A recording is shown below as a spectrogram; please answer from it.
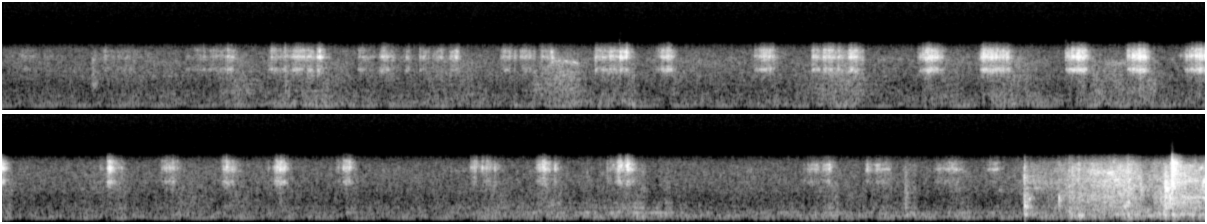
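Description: A Marshall Wells Zenith Prince straight razor scraping through lathered stubble in short, quiet strokes, one to two a second. Near the end a louder rush of running water starts.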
